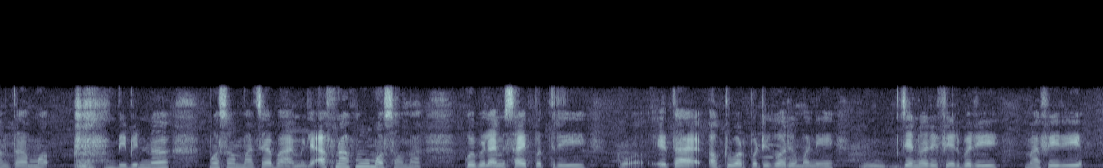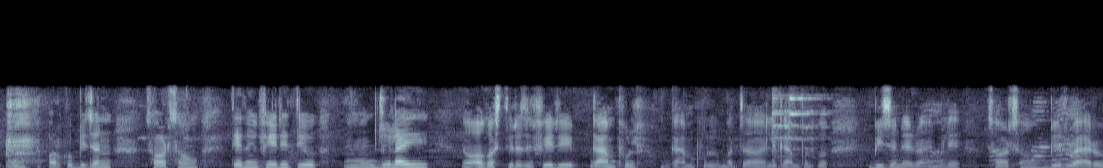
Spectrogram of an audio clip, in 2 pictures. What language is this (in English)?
Nepali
